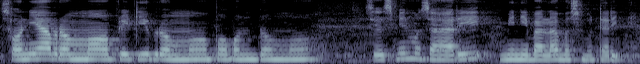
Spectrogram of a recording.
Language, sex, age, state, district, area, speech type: Bodo, female, 30-45, Assam, Kokrajhar, urban, spontaneous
